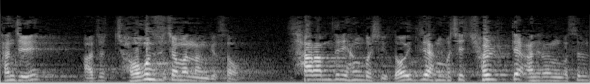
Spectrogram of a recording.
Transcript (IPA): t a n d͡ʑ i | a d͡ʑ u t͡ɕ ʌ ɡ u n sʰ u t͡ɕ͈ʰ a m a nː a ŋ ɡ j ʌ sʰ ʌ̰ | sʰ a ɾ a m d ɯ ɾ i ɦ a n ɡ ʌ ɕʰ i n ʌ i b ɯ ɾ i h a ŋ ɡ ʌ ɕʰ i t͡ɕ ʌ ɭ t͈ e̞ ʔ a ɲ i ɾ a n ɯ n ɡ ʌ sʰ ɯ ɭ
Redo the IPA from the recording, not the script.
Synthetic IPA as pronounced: t a n d͡ʑ i | a d͡ʑ u t͡ɕ ʌ ɡ ɯ n sʰ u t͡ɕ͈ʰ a m a nː a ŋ ɡ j ʌ sʰ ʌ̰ | sʰ a ɾ a m d ɯ ɾ i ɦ a n ɡ ʌ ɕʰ i n ʌ i d ɯ ɾ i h a n ɡ ʌ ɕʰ i t͡ɕ ʌ ɭ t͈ e̞ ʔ a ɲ i ɾ a n ɯ n ɡ ʌ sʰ ɯ ɭ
